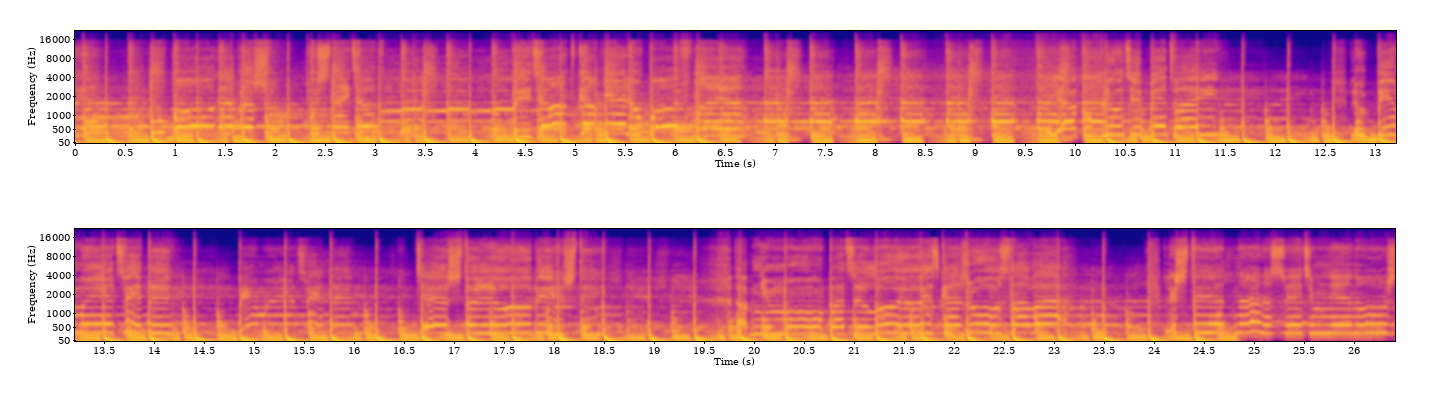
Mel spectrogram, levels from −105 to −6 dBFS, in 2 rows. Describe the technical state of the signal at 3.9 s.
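At 3.9 s the signal is intact, with no dropout, distortion, noise or other fault audible at that point.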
